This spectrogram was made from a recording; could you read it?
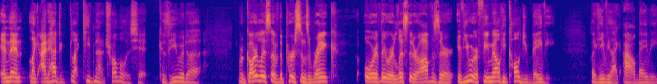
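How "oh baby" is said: speaking with a twang. Imitating a commander who called women baby: imitating a twang. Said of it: "he had this, like, twang about him".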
